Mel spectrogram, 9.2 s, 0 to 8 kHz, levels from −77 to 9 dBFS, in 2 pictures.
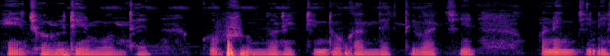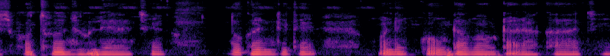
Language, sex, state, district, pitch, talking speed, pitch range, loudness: Bengali, male, West Bengal, Jalpaiguri, 115 Hz, 125 wpm, 115-120 Hz, -27 LUFS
